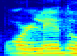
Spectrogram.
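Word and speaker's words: ಒಳ್ಳೆಯದು: तो इसको या को हम साइलेंट कर देंगे या स्किप कर देंगे, बोलेंगे ओल्लेदु।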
